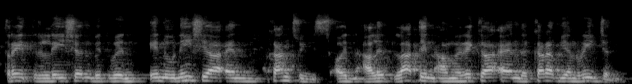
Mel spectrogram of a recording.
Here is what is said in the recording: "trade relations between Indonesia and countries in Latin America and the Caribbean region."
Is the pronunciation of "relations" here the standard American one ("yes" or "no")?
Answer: no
